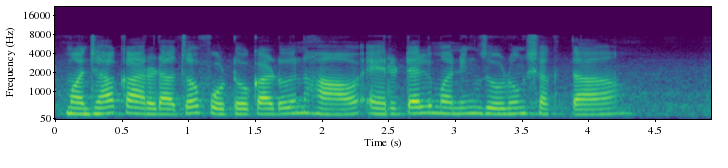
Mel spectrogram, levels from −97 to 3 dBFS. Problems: background conversations at intervals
